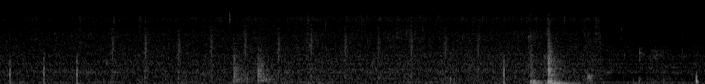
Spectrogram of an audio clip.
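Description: Soft video game footsteps tap in a quick, steady rhythm.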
